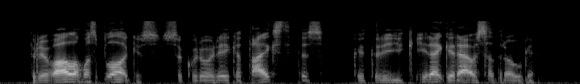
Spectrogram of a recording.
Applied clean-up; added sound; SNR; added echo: neural diffusion model UNIVERSE++.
